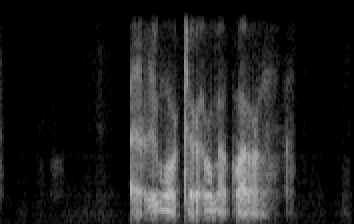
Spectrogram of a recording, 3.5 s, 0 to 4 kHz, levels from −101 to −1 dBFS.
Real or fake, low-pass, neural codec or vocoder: fake; 3.6 kHz; autoencoder, 44.1 kHz, a latent of 192 numbers a frame, MeloTTS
